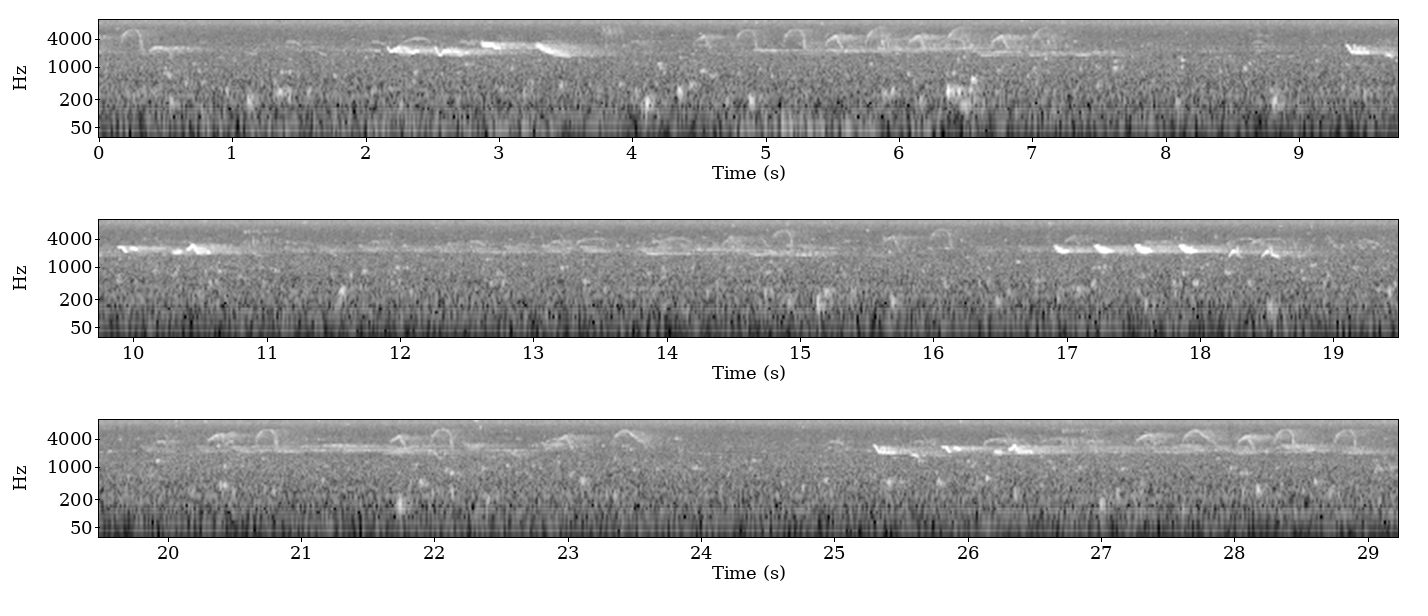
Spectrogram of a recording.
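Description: Birds calling: a loud, rapid run of repeated notes comes four times, about every eight seconds, over fainter scattered chirping.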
